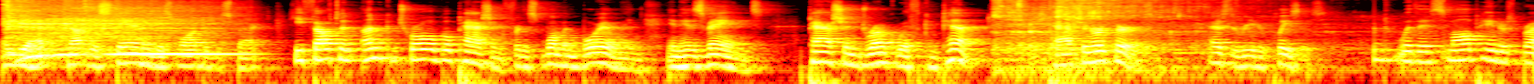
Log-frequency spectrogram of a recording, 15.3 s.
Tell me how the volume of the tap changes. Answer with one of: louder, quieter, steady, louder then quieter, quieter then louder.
quieter.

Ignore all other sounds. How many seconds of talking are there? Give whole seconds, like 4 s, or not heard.
15 s.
